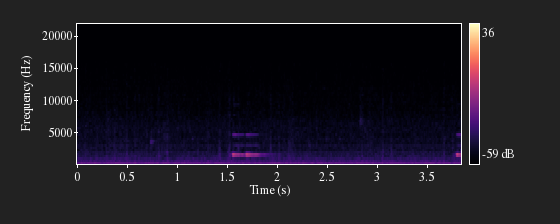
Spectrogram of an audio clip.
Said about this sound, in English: Where's it coming from? Oh. Oh. It's your phone. Why is my phone going off? Something happening? It was find my phone. It went off. That was weird. I don't really need to find it.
